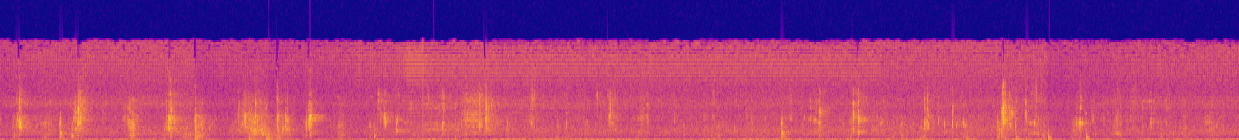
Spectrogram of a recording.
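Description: A person chewing food close to the microphone, with many short, irregular clicks of mouth and food.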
